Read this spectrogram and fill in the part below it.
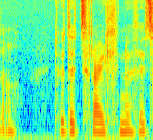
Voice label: "traill", Welsh

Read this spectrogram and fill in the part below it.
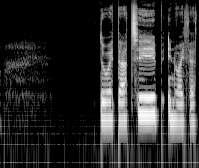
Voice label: "tyb", Welsh

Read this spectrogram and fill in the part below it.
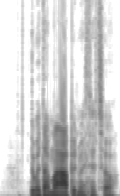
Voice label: "mab", Welsh

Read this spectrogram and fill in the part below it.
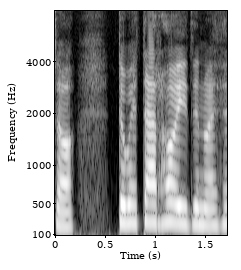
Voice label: "rhoid", Welsh

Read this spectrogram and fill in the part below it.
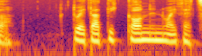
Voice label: "digon", Welsh

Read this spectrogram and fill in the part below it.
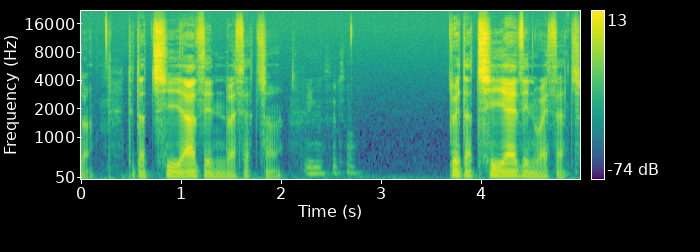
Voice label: "tuedd", Welsh

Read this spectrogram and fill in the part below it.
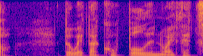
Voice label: "cwbl", Welsh

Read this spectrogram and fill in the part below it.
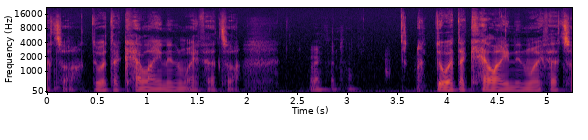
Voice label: "celain", Welsh

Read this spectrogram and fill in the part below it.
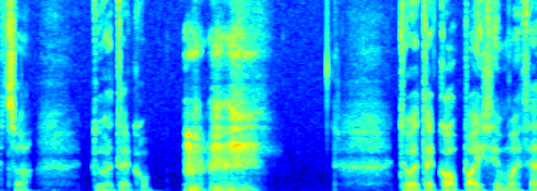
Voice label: "gobaith", Welsh

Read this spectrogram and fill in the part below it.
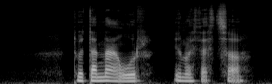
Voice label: "nawr", Welsh

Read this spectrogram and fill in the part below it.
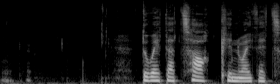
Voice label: "toc", Welsh

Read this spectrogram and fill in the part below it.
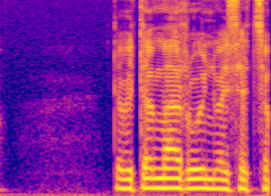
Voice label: "marw", welsh

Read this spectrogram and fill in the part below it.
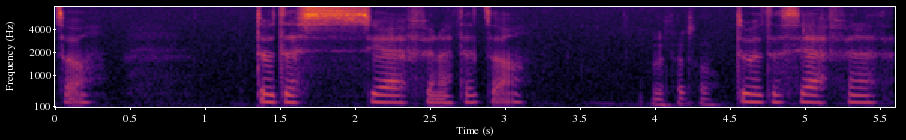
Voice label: "sieff", Welsh

